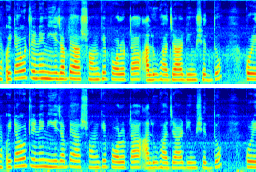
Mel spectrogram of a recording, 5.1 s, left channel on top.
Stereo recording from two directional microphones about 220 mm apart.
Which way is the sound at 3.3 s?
5° left (ahead or behind).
